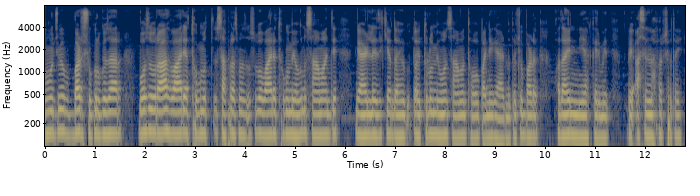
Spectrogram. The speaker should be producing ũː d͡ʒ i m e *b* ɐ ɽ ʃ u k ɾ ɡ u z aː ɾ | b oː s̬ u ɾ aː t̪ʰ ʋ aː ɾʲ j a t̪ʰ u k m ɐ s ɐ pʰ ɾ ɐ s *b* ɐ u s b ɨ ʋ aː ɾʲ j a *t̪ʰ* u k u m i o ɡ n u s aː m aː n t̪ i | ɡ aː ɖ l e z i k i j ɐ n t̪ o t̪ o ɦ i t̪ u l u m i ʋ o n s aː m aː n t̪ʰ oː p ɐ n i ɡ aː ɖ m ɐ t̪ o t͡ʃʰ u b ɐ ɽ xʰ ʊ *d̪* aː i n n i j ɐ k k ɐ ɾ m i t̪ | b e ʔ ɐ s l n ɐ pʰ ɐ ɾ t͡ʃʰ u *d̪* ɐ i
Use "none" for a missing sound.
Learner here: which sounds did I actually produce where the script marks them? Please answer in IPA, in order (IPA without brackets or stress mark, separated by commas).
b, m, t̪ʰ, d̪, t̪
